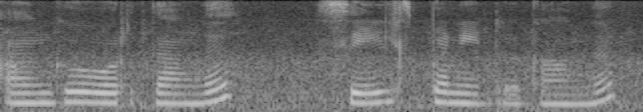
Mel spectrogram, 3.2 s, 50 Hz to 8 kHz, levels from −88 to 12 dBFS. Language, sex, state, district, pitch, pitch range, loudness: Tamil, female, Tamil Nadu, Kanyakumari, 225 Hz, 220-240 Hz, -17 LUFS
